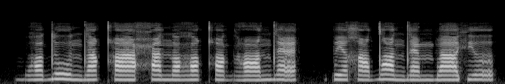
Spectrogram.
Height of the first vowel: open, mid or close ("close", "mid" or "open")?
open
